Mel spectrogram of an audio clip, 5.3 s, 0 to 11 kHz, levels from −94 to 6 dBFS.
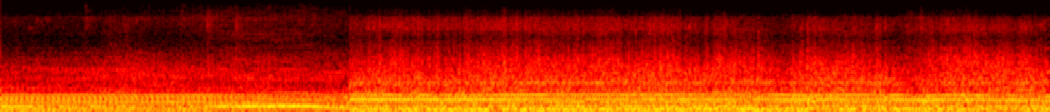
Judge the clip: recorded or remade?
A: recorded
